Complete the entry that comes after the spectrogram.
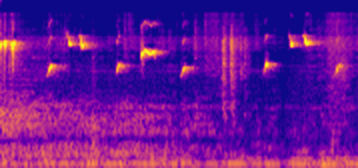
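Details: Van Hasselt's sunbird giving imitation-rich song of cricket, chick, cililin and golden grasshopper sounds: thin, pure, very high whistled notes, some rising and some falling, spaced irregularly over a steady low electrical hum.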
